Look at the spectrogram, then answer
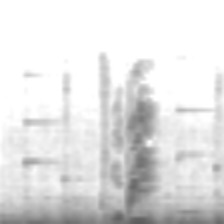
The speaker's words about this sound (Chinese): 嗯，那些个苍蝇围着我嗡嗡嗡的转，嗯，纯属是碰巧的事儿。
